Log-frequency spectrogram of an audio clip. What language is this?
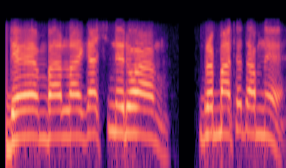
Bodo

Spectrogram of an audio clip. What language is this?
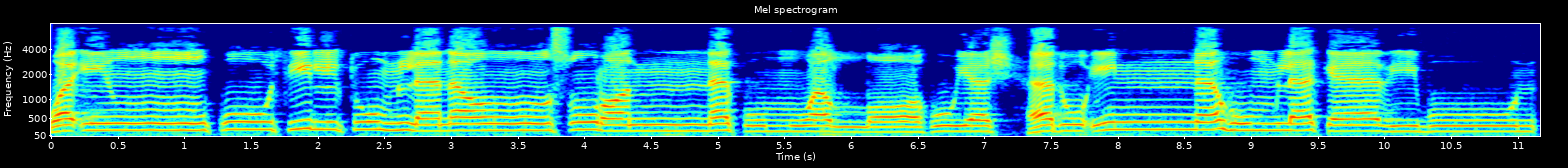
Arabic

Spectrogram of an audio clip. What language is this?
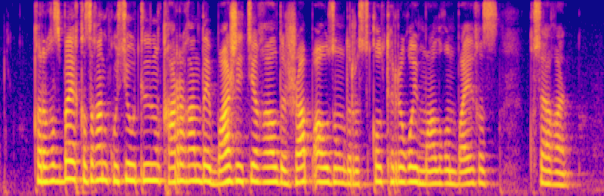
Kazakh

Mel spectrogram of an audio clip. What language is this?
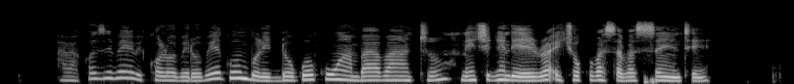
Ganda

